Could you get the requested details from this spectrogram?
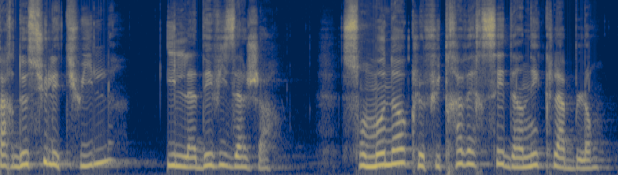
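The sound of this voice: This is an unforced reading voice. It carries ordinary pitch variation.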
